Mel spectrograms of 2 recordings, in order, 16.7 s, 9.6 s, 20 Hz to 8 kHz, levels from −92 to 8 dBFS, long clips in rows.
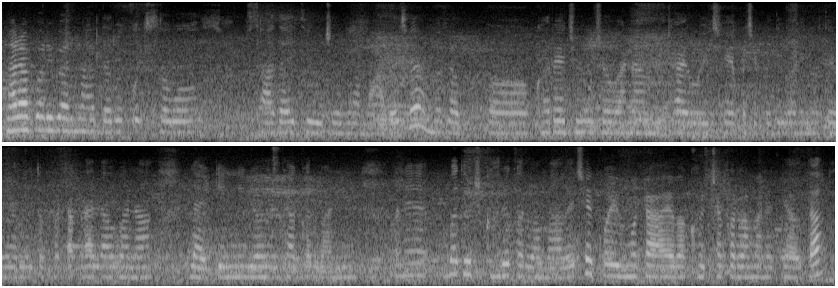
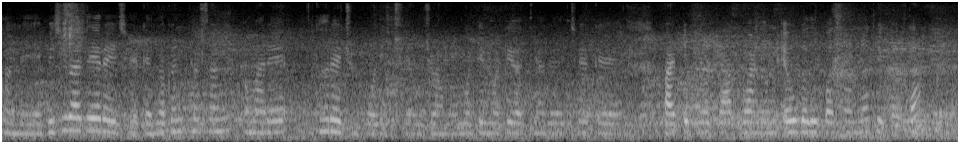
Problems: constant background noise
